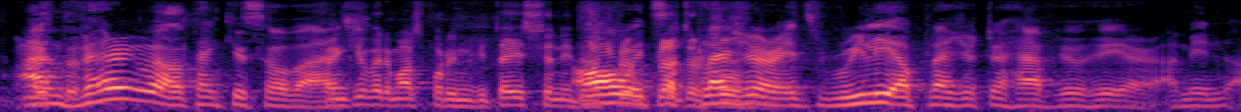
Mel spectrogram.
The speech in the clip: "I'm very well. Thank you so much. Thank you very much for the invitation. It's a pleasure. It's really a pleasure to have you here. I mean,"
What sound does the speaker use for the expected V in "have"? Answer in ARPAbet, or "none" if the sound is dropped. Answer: V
